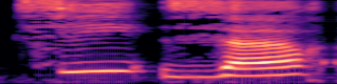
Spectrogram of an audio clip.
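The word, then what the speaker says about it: six heures: 6 o'clock, il est 6 heures.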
